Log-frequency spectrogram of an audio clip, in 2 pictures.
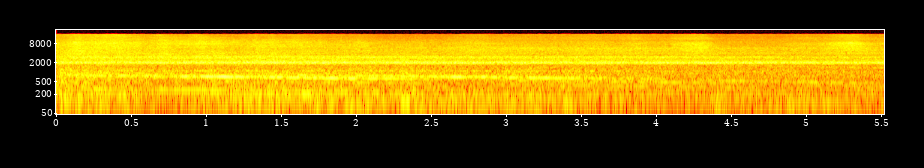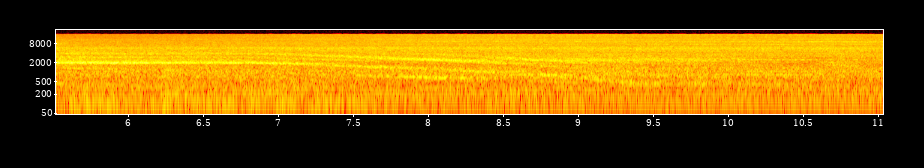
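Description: An electric train's motor whines and drops in pitch as the train slows to a stop.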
